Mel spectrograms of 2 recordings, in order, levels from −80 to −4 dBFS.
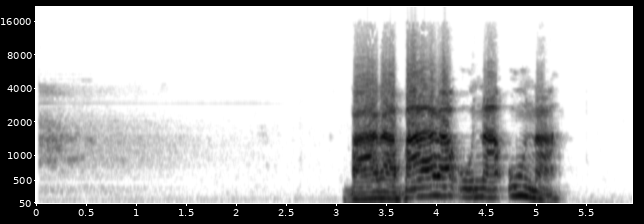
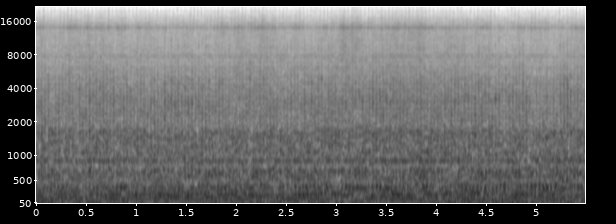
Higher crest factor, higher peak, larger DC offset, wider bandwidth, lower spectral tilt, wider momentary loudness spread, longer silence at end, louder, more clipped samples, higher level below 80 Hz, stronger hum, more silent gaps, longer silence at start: about the same, 14 dB vs 14 dB; about the same, 0 dBFS vs -2 dBFS; second, under 0.1% vs 0.3%; second, 16 kHz vs over 20 kHz; about the same, -5 dB/octave vs -4 dB/octave; first, 8 LU vs 1 LU; first, 0.75 s vs 0 s; first, -9 LUFS vs -18 LUFS; neither; second, -50 dBFS vs -28 dBFS; neither; neither; about the same, 0.1 s vs 0 s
